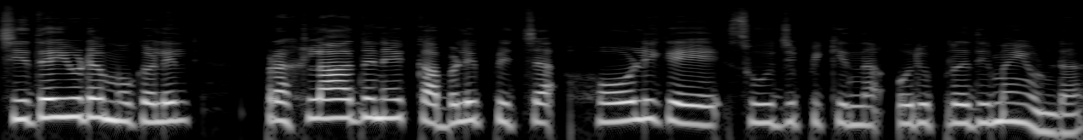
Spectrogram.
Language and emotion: Malayalam, neutral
